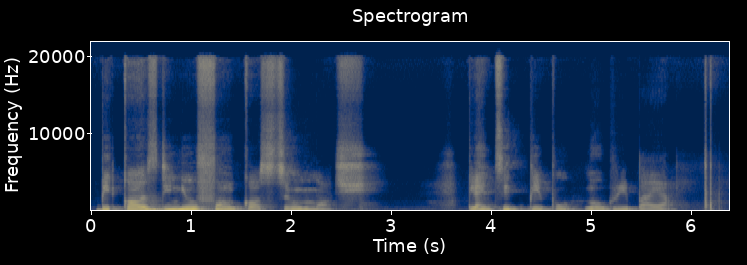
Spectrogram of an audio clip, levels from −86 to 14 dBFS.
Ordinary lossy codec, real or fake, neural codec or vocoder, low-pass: none; fake; autoencoder, 48 kHz, 32 numbers a frame, DAC-VAE, trained on Japanese speech; none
